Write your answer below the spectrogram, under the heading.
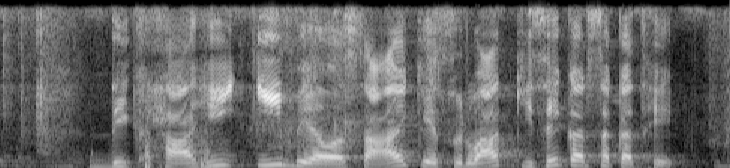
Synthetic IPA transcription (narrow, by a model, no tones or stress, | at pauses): d̪ɪkʰaːɦiibjəʋəsaːjkesuɾuaːt̪̚kisekəɾsəkət̪ɦeː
